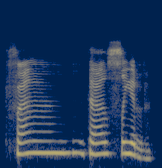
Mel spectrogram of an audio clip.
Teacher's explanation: Nunnya di makhraj huruf ta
